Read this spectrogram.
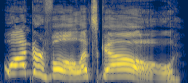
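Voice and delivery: loud, high showman's cheer; big theatrical enthusiasm; excited interruption. A narrator's reading. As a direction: burst in grandly, ignoring the objection. Lucifer eagerly cuts his daughter off.

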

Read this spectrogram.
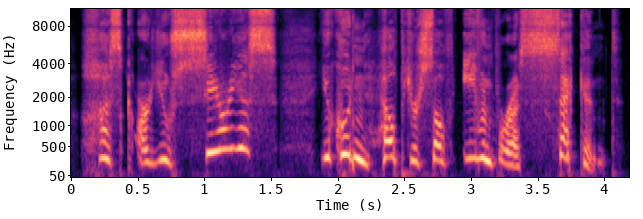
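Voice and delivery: high-pitched exasperated telling-off; scolding. A narrator's reading. Vaggie to half-conscious bar cat, scolding. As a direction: scold in disbelief. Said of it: "scolded the half-conscious bar cat".

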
